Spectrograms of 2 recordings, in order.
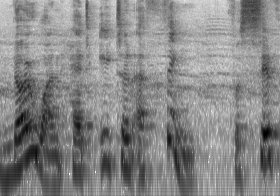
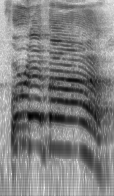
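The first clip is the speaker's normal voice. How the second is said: high, loud crowd cry of amazement; cried out; 9 semitones higher, 8 dB louder than usual. A narrator's reading. Animals echoing Mister Fox's invitation, crying out. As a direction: call it out long and high. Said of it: "they cried".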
